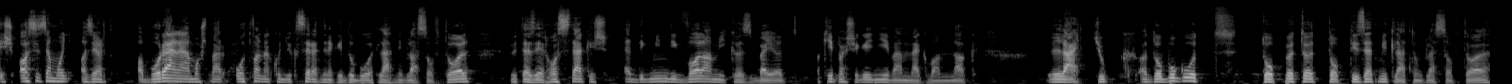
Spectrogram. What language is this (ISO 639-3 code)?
hun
